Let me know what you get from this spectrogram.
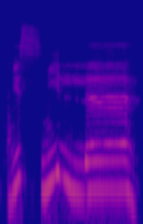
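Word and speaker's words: بسم الله: This lam, we pronounce it as light. Bismillah. Not Bismillah. No. Bismillah. Bismillah.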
